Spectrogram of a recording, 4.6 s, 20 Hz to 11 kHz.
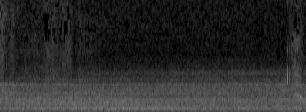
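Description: An EasyJet Airbus A320neo departs from runway 05 left at Manchester Airport, heard as a faint, distant, steady engine rumble with a constant hiss and no voices.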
